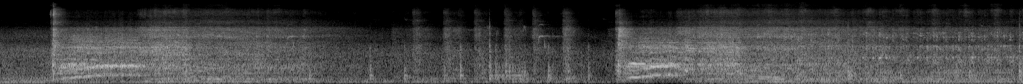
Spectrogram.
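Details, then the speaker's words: 1937 Buick, carburetted, after October-to-May storage with fuel drained from the carburettor: turns over, catches briefly, stumbles, then needs a second crank before running roughly while the carb is pumped and primed. "another thing that we try to do especially on a car is set from months and months and the gasoline will drain out of the carburetor um and you'll have to pump it some crank it over a little bit and Prim the carburetor"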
